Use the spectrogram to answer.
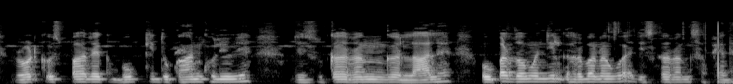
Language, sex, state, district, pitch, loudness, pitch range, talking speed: Hindi, male, Bihar, Darbhanga, 120 Hz, -21 LUFS, 115-125 Hz, 215 wpm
